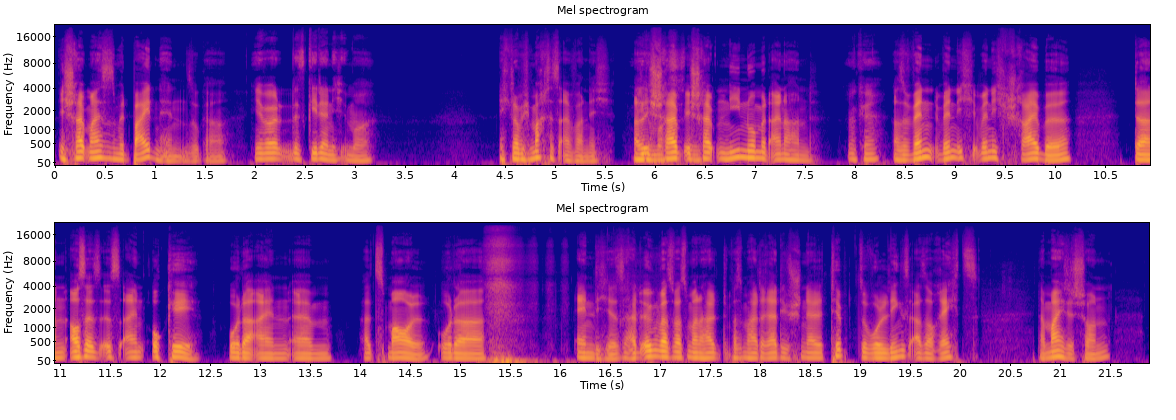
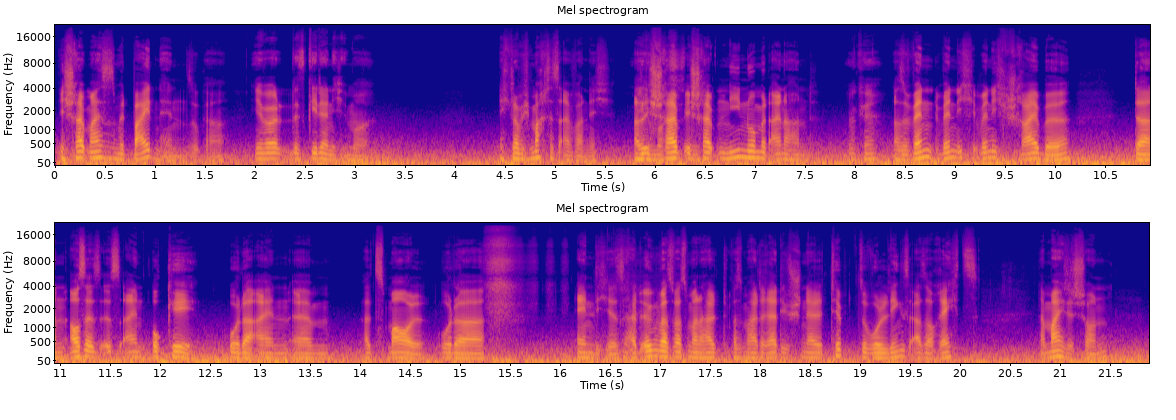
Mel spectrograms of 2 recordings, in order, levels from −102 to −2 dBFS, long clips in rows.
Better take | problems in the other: first | low rumble; faint; throughout; 20 dB below the speech

